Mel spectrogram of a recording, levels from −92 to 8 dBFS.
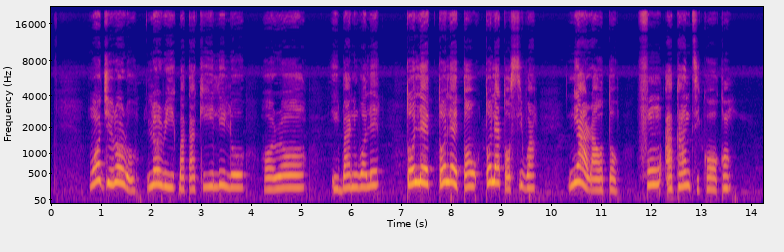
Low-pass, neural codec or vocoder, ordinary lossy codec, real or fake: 19.8 kHz; none; none; real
